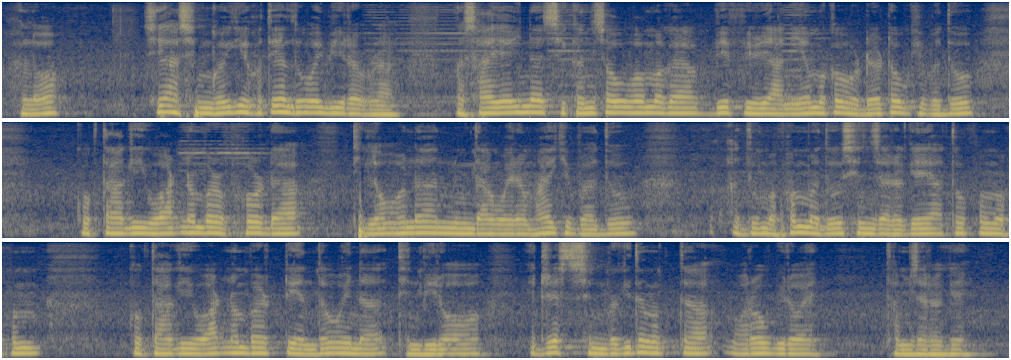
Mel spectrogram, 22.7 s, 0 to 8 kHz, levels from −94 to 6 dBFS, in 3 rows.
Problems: background sounds at intervals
